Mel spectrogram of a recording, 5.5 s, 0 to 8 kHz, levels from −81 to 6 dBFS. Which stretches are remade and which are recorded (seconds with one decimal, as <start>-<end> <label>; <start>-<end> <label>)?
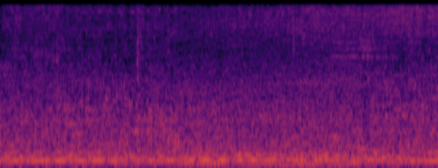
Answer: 0.0-2.2 remade; 2.2-4.5 recorded; 4.5-5.5 remade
